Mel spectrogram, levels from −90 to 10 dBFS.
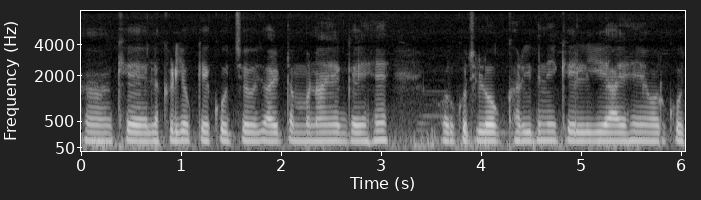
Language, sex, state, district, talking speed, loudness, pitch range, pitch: Hindi, male, Rajasthan, Bikaner, 210 wpm, -18 LUFS, 140-145 Hz, 145 Hz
